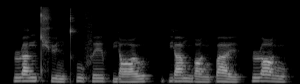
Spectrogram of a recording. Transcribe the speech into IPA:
ɻ a˥ n t͡ɕʰ y˨˩ n t̪ʰ u˥˩ f e˥ ɪ̯ p j ɑ˧˥ ʊ̯ | p j ä˥ m w ɑ˨˩ ŋ p a˥˩ ɪ̯ | ɻ ɑ˥˩ ŋ

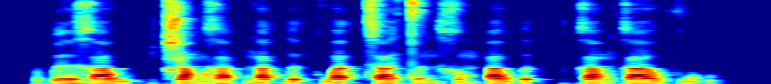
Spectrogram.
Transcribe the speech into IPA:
ɓ ɛ˧˩ ɣ a˧ w | t͡ɕ a˧ m ɣ a˨˩ k̚ ŋ a˦˥ k̚ l ə˨˩ t̚ h w a˦˥ t̚ s a˧ j t̪ ə˨˩ n x ə˧ m ʔ a˧ w ʔ ə˦˥ t̚ | k a˧ m k aː˨˦ w k w ṵ˧˨ ʔ

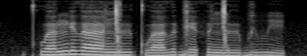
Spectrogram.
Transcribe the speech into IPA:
kʷʰ ɜ ŋ e ð ɜː ŋ͡ǀ ɨː kʷʼ ɐː ð ɨ ɡ eː θ ɨ ŋ͡ǀ ɨː b i β i

